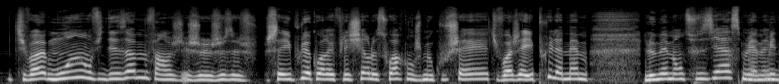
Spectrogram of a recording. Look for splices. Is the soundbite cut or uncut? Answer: uncut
